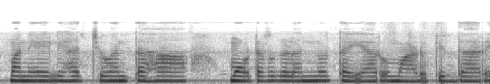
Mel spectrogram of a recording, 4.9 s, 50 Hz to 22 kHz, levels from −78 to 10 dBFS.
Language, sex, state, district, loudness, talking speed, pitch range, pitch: Kannada, female, Karnataka, Bidar, -14 LUFS, 75 wpm, 205-210 Hz, 210 Hz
